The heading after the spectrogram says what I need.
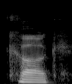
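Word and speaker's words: Koch: It's pronounced It's pronounced Coke. Look, if it's got a I got to know. Okay. It's said as coke. Are you sure? Unfortunately, it's pronounced coke.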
